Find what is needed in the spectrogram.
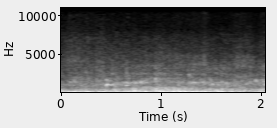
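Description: Steady low outdoor rumble, like wind buffeting the microphone, in a pause between speech.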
